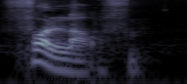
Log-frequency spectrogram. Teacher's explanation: Das F und das L in Schifffahrt und Volllaufen wird jeweils nur einmal gesprochen. Das ist die Angleichung der Artikulationsart.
